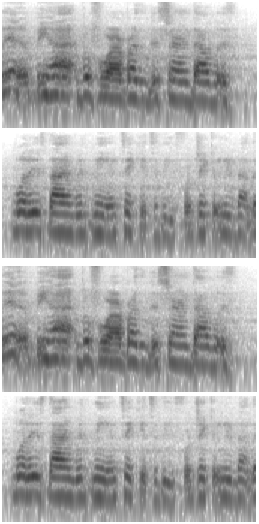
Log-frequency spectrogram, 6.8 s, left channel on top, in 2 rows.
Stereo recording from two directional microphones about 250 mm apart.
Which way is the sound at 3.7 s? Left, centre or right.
Right.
